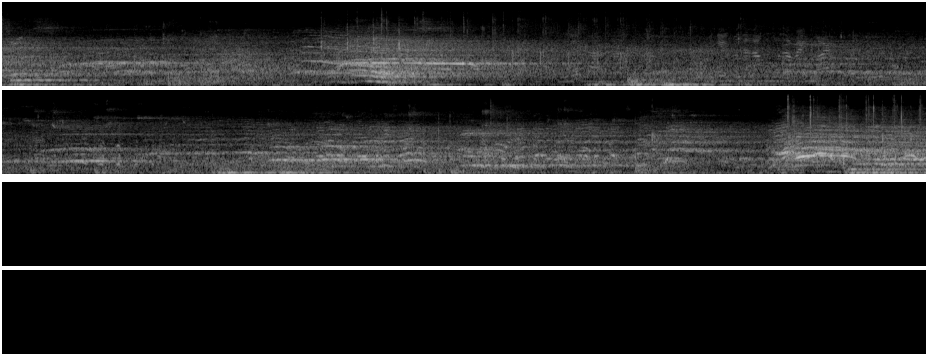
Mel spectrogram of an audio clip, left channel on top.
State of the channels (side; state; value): right; silent; digital silence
